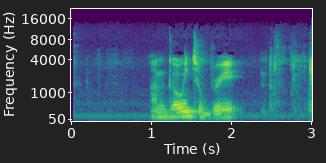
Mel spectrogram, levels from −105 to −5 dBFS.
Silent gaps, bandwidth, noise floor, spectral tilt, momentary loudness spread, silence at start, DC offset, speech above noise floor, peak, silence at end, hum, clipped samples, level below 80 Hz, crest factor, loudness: none; 12 kHz; -54 dBFS; -4.5 dB/octave; 17 LU; 1 s; under 0.1%; 34 dB; -2 dBFS; 0 s; none; under 0.1%; -62 dBFS; 22 dB; -20 LUFS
